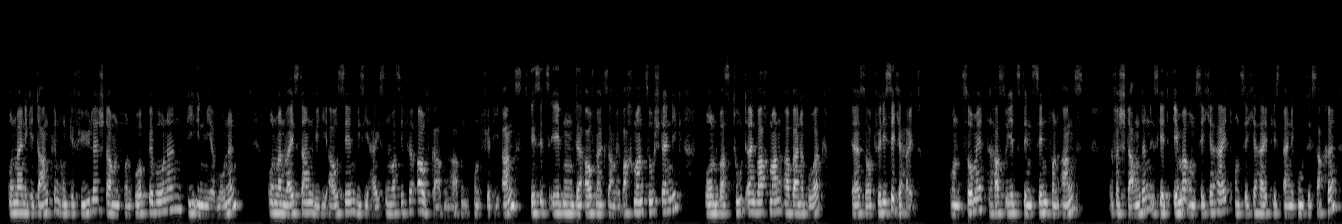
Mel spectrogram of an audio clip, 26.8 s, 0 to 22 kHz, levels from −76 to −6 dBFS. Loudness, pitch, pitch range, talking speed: -30 LUFS, 135 Hz, 125-150 Hz, 160 wpm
